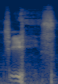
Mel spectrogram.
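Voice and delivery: breathy whispered sigh; whispered jeez. Retold or imitated. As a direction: mutter it under your breath. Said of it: "It's like".

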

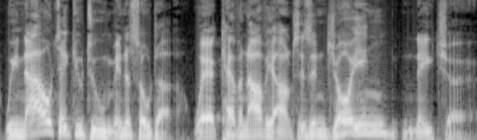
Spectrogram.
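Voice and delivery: low, measured scene-setting voice-over; mock documentary narration; announcer voice-over. Sets the sketch scene.

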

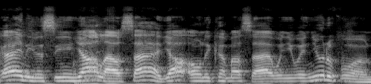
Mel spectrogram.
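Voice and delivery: mock call-out. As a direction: throw it at them loudly, half joking.

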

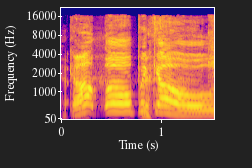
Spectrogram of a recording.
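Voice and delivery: high, loud, drawn-out prospector cry; bad prospector. Host playing the worst prospector in a mine, hammed-up holler. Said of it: "like, the worst prospector".

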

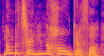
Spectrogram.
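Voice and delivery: put-on high Welsh accent; put-on Welsh voice, high and self-assured; Michael Flynn. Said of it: "this is how he used to talk".

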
